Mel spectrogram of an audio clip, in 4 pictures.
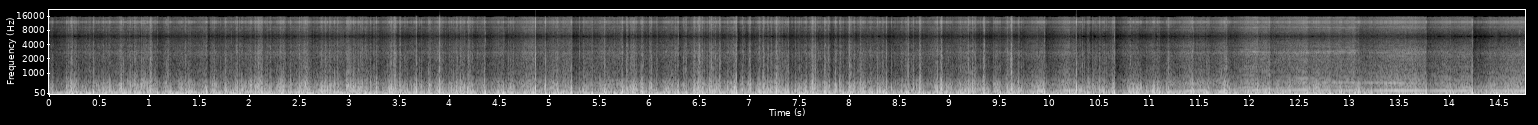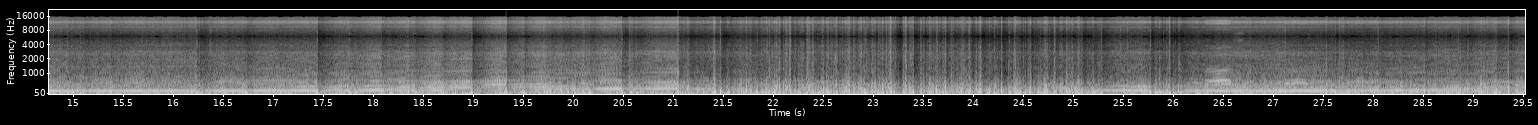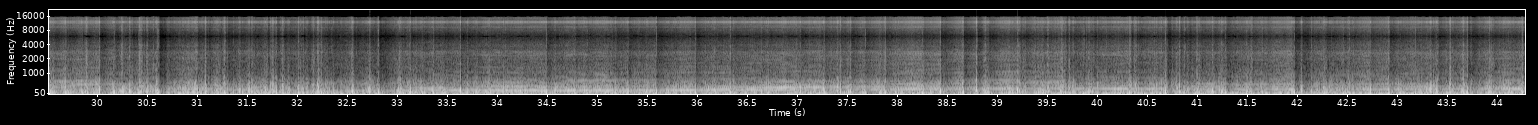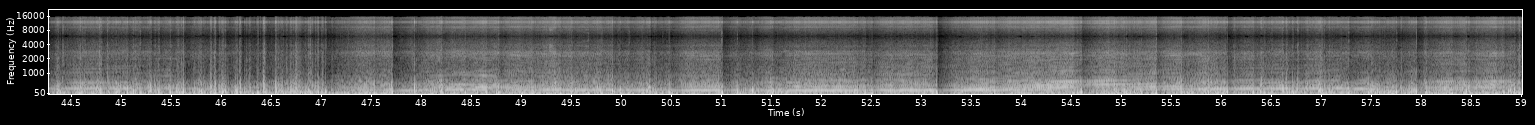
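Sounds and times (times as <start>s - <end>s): car engine revving: 0.0s - 59.0s
road and wind noise: 0.0s - 59.0s.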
